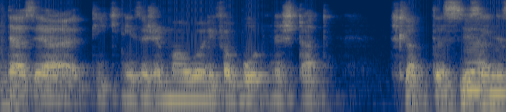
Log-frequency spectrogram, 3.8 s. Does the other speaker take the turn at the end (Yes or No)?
No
